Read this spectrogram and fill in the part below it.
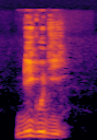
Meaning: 1. curler, roller (for hair) 2. willy, schlong (penis)
- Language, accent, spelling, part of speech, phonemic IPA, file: French, France, bigoudi, noun, /bi.ɡu.di/, LL-Q150 (fra)-bigoudi.wav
